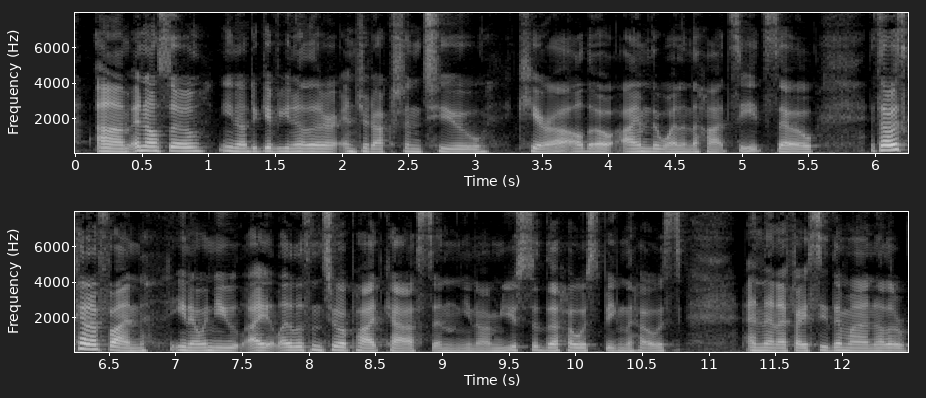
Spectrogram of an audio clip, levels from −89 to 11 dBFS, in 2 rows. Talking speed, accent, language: 265 wpm, American, English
